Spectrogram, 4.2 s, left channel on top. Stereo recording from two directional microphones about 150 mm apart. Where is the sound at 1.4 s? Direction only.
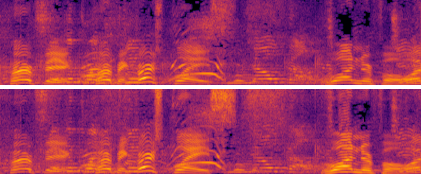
55° right (ahead or behind).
